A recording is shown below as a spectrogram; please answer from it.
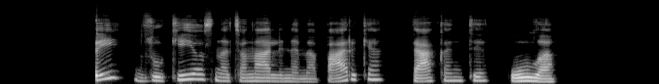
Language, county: Lithuanian, Šiauliai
